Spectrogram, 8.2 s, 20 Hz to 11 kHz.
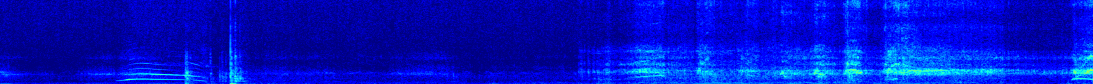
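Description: A 6S electric Arrma Kraton RC monster truck driving across a grass lawn, its motor and tyres running in uneven surges through the last few seconds. Earlier there is a brief falling vocal sound and two sharp clicks.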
